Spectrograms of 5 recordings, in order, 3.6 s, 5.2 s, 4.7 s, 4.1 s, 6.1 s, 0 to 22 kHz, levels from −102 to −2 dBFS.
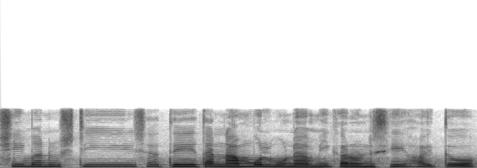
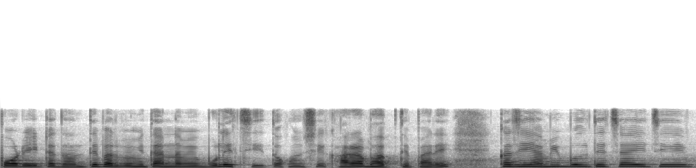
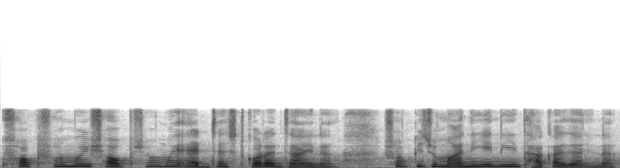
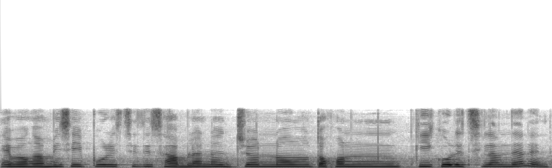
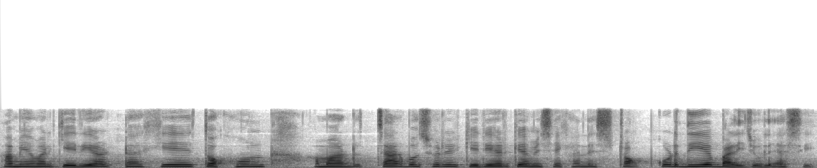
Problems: none marked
